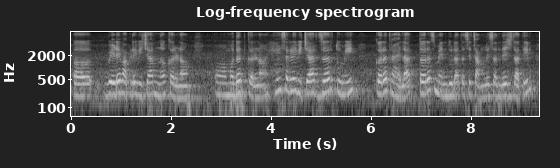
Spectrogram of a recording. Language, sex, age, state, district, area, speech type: Marathi, female, 60+, Maharashtra, Pune, urban, spontaneous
